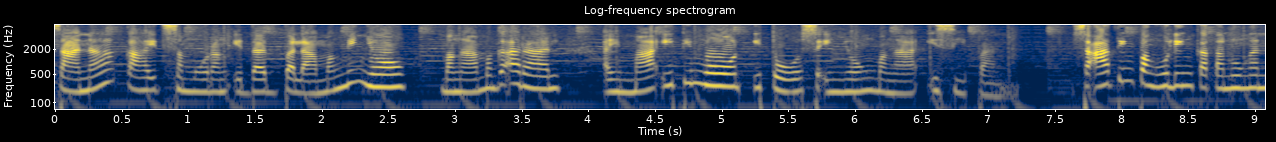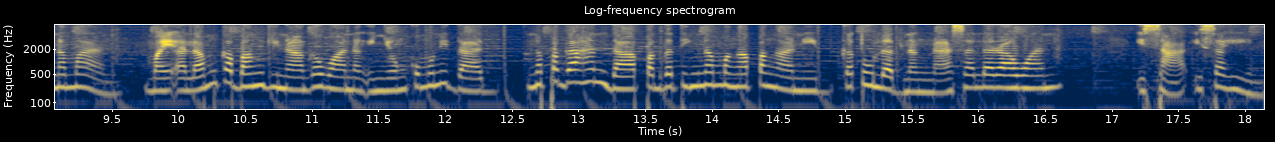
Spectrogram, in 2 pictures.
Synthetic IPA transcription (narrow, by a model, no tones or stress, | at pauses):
saːnɐkaːhɪt̪̚sɐmuɾɐŋʔɛd̪ad̪̚pɐlaːmɐŋnɪɲjo̞ | mɐŋamɐɡaʔːɾal | ʔɐjmaːʔit̪ɪmonɪt̪o̞sɐʔɪɲːo̞ŋmɐŋaʔɪsiːpɐn | sɐʔaːt̪ɪŋpɐŋhʊliŋkɐt̪ɐnuːŋɐnːɐmanmɐjʔɐlamkɐbaŋɡɪnaːɡɐwanɐŋɪɲjo̞ŋkomʊnɪd̪ad̪̚nɐpɐɡhahɐnd̪apɐɡ̚d̪ɐt̪ɪŋnɐŋmɐŋapɐŋaːnɪb̚kɐt̪uːlɐd̪̚nɐŋnaːsɐlɐɾaːwɐn | ʔɪsaʔɪsɐhin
